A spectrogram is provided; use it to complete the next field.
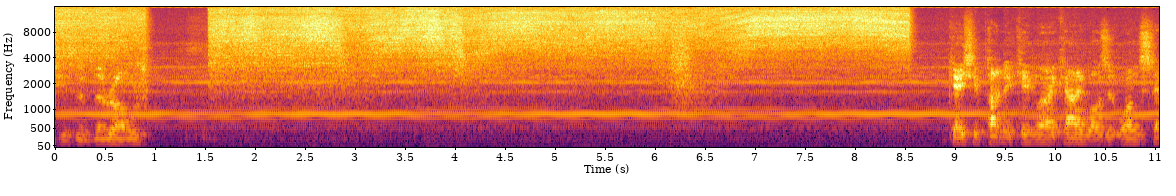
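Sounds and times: airbrush hissing: 0.0s - 0.9s, 1.5s - 7.3s, 8.1s - 8.6s.

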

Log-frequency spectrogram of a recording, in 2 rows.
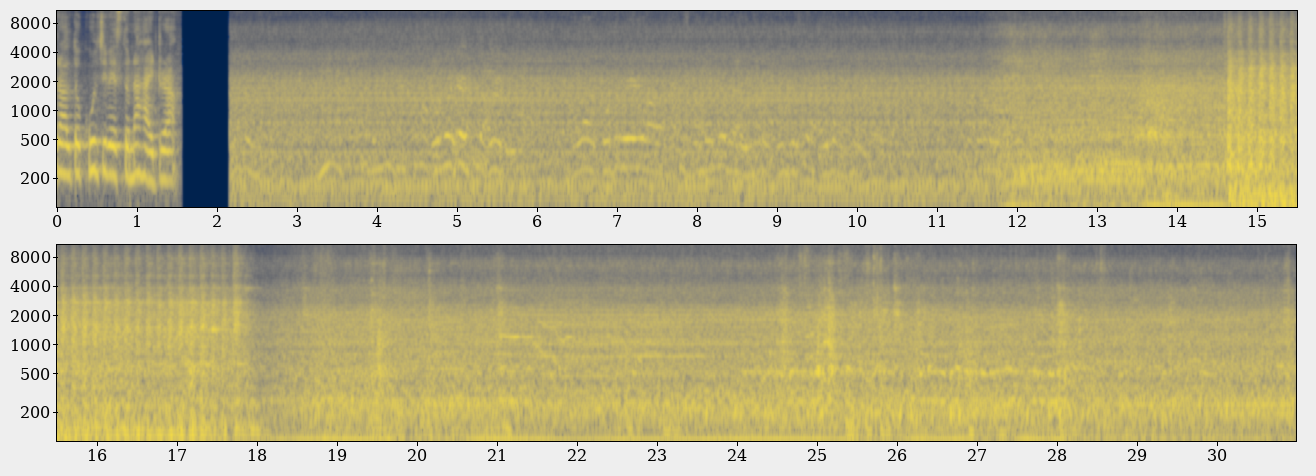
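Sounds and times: excavator diesel engine running: 2.2s - 30.9s
loud fast rattling: 14.6s - 18.1s.

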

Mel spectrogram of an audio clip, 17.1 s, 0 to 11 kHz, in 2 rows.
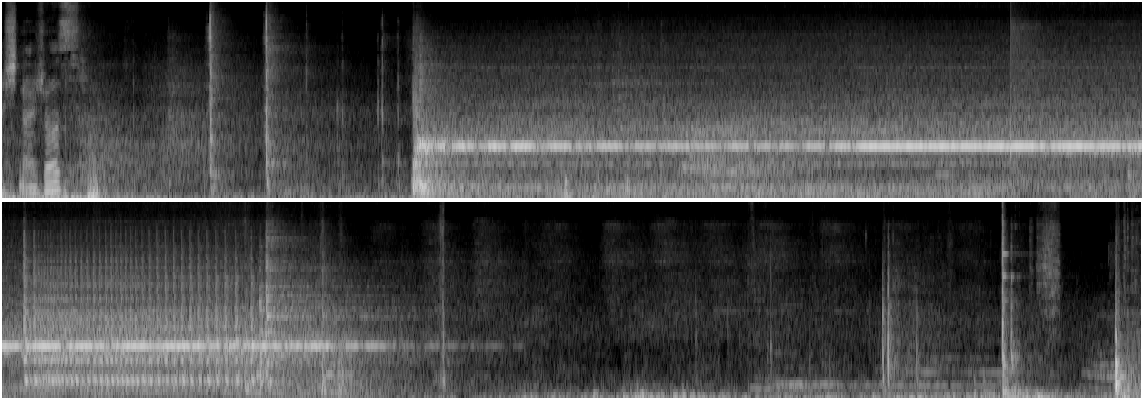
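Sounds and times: lower tone: 3.2s - 9.0s
electric motor whining: 3.2s - 11.4s.

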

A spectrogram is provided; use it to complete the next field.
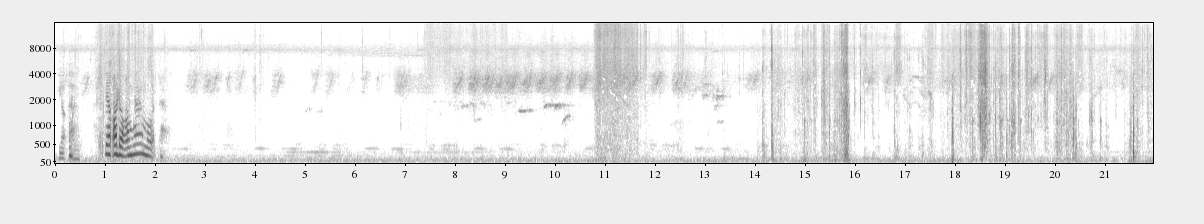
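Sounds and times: birds chirping: 0.0s - 21.9s
rustling and crackling: 0.3s - 4.4s, 10.7s - 21.9s.

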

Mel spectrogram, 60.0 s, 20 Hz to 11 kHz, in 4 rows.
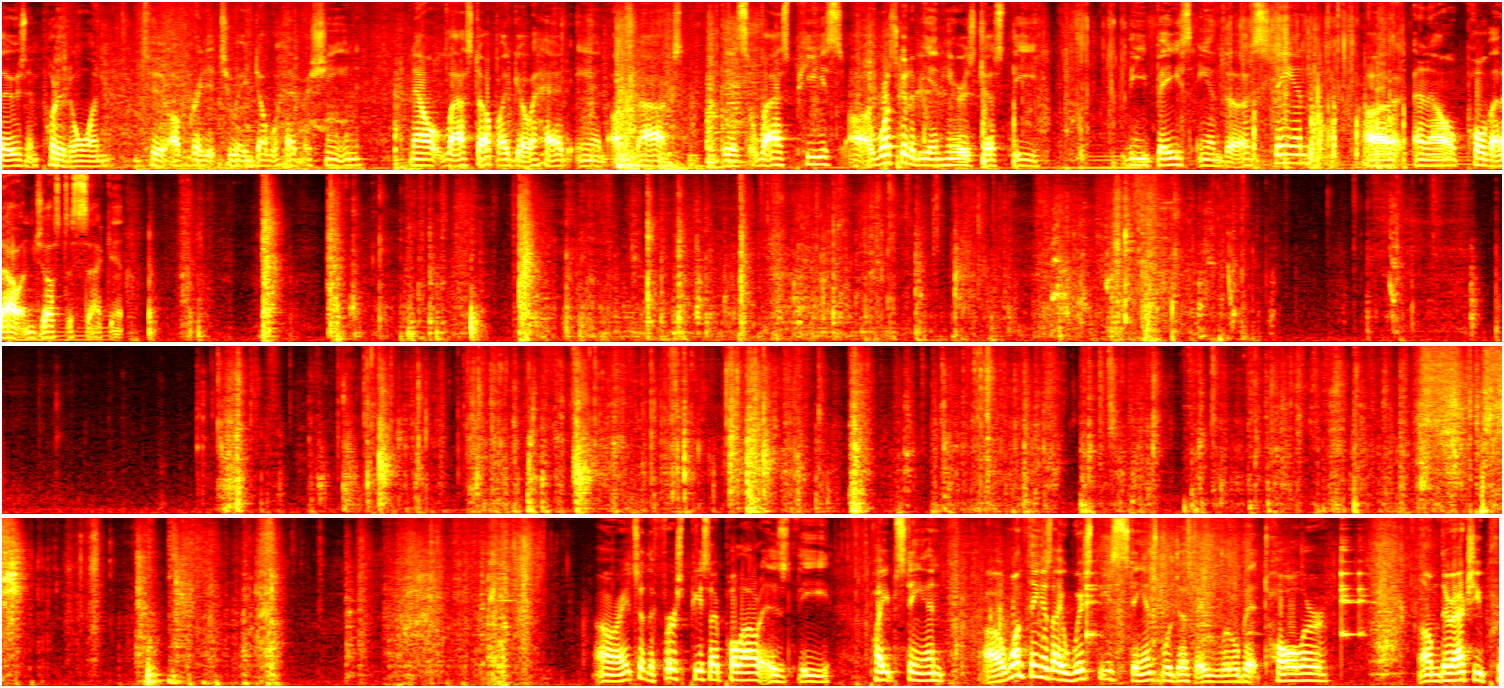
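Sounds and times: foam and cardboard rustling: 0.4s - 17.2s, 32.2s - 50.6s, 53.0s - 59.9s
cardboard flaps scraping and rustling: 0.5s - 17.2s, 53.2s - 59.9s.

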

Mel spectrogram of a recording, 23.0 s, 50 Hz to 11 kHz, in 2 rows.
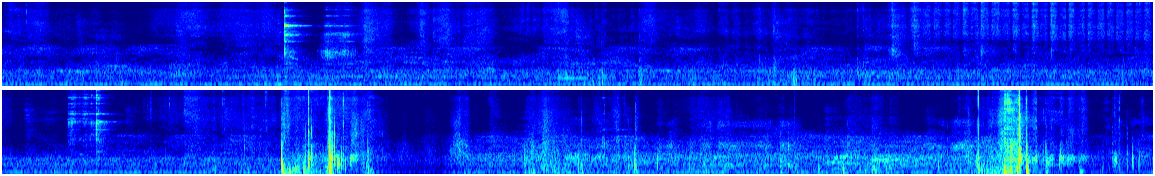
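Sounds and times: steel bowl clinking on floor: 2.8s - 3.6s, 12.2s - 12.7s.

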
